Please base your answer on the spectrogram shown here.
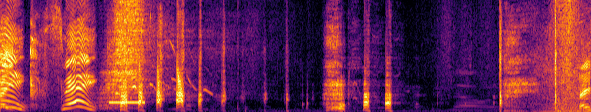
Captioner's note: laughing, clapping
